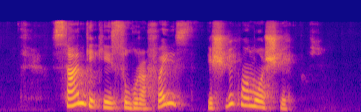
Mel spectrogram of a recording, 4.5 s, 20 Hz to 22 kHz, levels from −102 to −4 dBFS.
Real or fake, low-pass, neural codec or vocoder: fake; 9.9 kHz; autoencoder, 22.05 kHz, a latent of 192 numbers a frame, VITS, trained on one speaker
